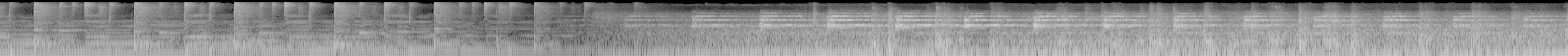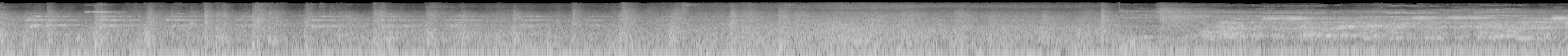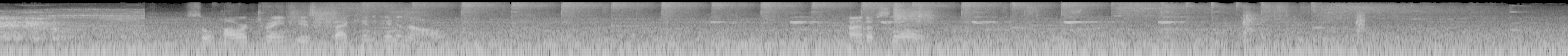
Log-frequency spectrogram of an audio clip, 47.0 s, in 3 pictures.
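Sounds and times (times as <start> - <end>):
train rumbling: 0.0 - 47.0.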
